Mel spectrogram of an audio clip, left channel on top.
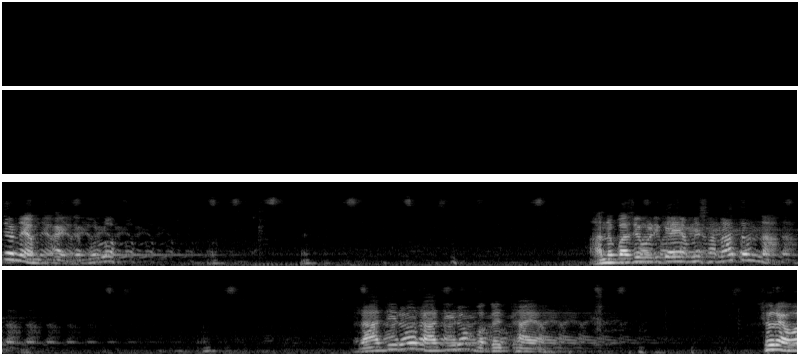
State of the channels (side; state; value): left; silent; digital silence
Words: ને એમ થાય છે બોલો. અને પાછું વળી કે અમે સનાતન ના રાજી રહો ભગત થાય. શું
